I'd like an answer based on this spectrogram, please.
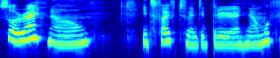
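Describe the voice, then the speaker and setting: Ordinary pitch variation with a Nigerian accent. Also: woman. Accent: Nigerian (Yoruba) English. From Nigeria, Ibadan. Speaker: newsletter writer. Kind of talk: casual monologue. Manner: halting.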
